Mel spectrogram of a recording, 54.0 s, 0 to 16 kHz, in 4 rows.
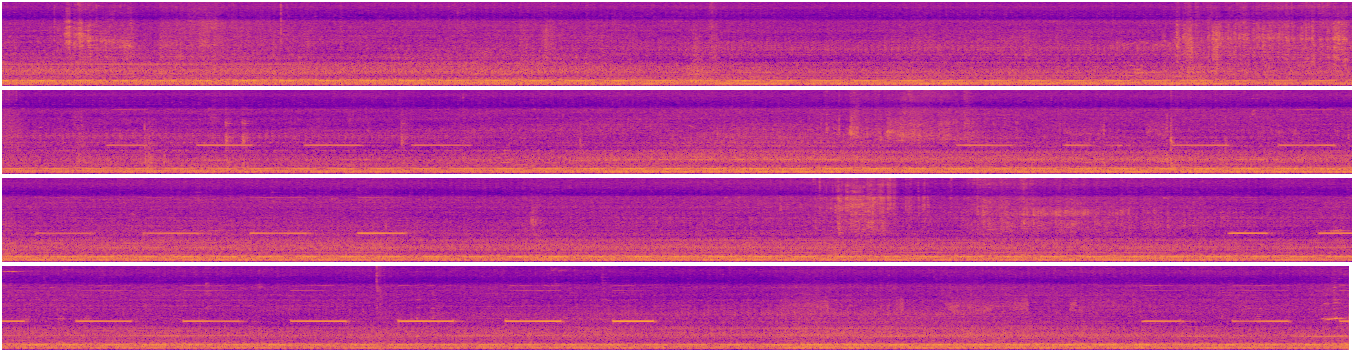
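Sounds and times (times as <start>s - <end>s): diesel engine of heavy machinery: 0.0s - 53.9s
backup alarm beeping: 39.3s - 47.1s, 51.9s - 53.9s.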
